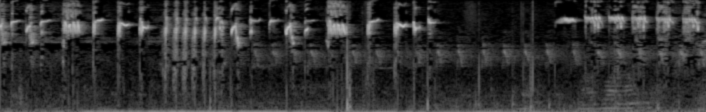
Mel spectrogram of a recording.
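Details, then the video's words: Orange-headed thrush singing in the 'teler' style, bright high chirped and whistled notes in rapid bursts, a quick stuttering run, then a pause before a fresh string of sharp repeated phrases. "Anis merah tak sesuai harapan, bodi bagus tapi teler ngaceng"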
